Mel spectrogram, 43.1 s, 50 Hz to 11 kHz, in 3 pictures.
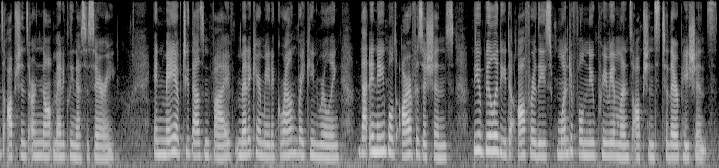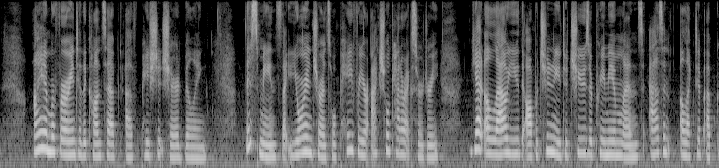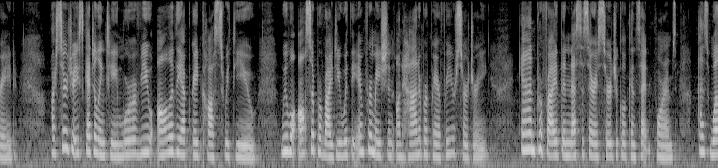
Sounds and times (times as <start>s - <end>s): Speech: 0.0s - 2.3s, 3.1s - 14.3s, 15.0s - 18.6s, 19.3s - 23.2s, 23.8s - 29.1s, 29.8s - 38.6s, 39.2s - 43.1s.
